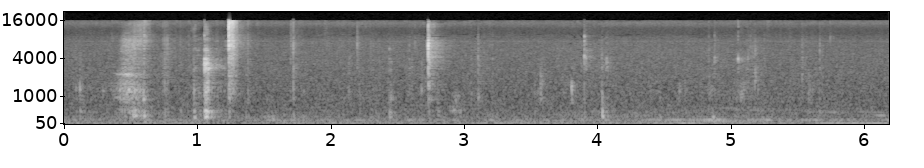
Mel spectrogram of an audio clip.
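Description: Close-miked chewing of spicy crab pieces: scattered short wet clicks and smacks of the mouth working on crab meat.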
